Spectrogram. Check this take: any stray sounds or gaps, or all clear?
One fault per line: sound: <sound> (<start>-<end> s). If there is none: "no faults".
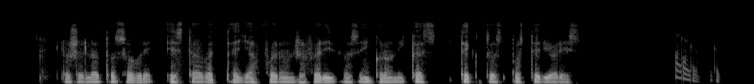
sound: chirp (6.7-7.2 s)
